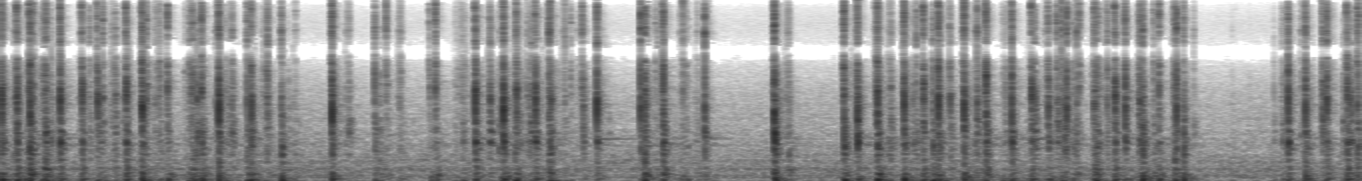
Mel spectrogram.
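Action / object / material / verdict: tap / plastic mechanical keyboard / plastic / none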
